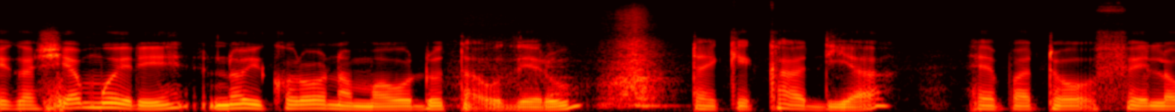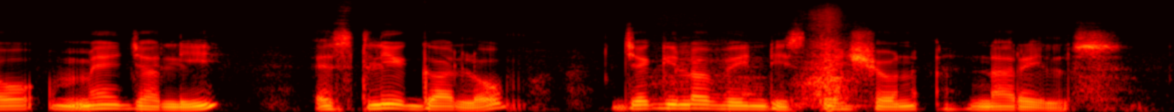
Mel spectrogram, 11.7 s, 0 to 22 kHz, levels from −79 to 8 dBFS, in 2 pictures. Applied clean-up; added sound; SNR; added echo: none; Sawing; 11 dB; none.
